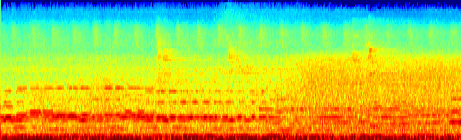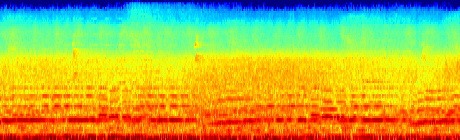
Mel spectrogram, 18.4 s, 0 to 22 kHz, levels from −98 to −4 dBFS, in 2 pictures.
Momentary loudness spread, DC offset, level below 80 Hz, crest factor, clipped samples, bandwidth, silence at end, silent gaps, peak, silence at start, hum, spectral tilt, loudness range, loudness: 2 LU; under 0.1%; -12 dBFS; 10 dB; under 0.1%; 12.5 kHz; 0 s; none; 0 dBFS; 0 s; none; -5.5 dB/octave; 2 LU; -12 LUFS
